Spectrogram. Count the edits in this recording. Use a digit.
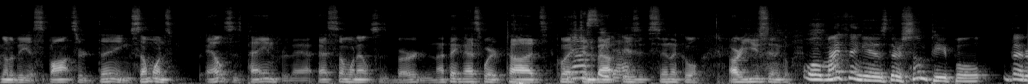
0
